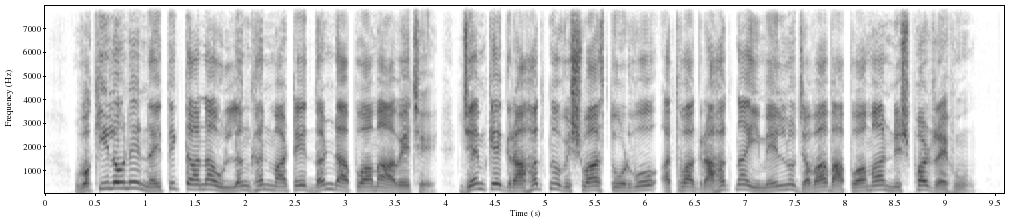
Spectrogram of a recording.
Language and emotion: Gujarati, neutral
